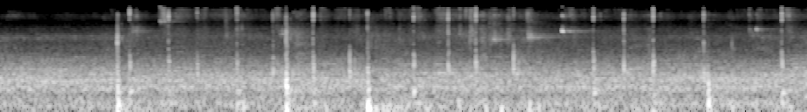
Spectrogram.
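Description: Table tennis rally: the ball clicking sharply off the rackets and the table, roughly two hits a second, the loudest about three seconds in, over the low murmur of an arena crowd. A couple of short high squeaks come in the second half.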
